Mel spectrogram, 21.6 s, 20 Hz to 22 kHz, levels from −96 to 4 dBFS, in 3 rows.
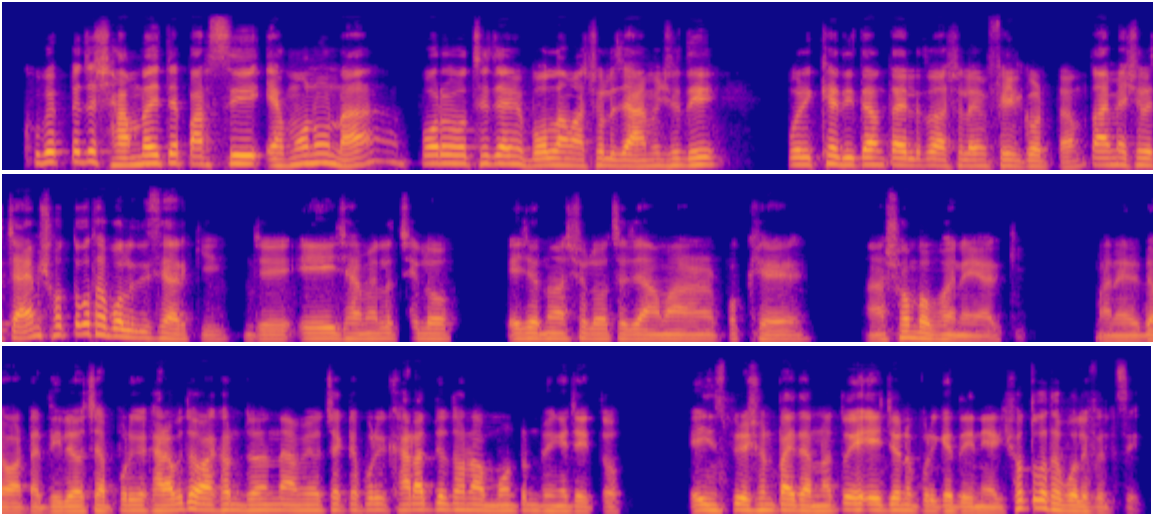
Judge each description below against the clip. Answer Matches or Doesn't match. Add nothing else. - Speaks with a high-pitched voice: Doesn't match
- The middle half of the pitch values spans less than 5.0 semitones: Doesn't match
